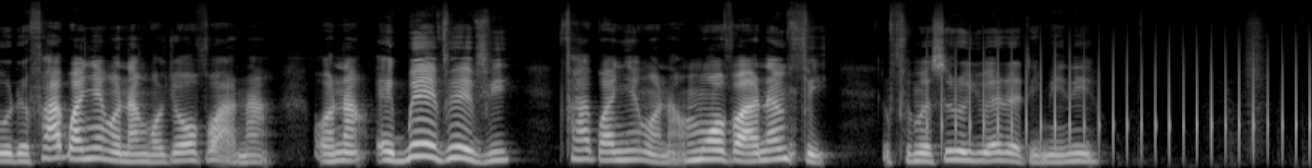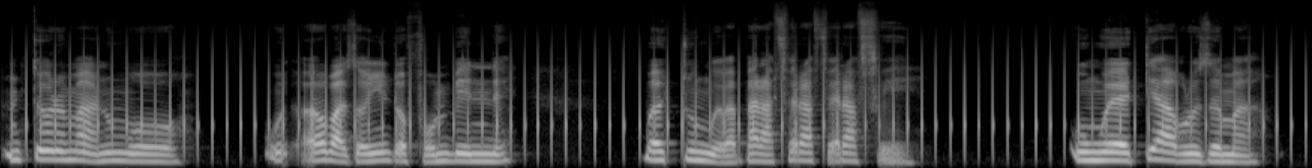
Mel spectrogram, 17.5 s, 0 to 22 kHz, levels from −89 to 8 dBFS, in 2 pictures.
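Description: From 6.19 s to 17.47 s, a train of clicks runs over the speech. Around a hundred sharp ticks arrive at a steady 10.6 per second. They peak roughly 10 dB above the speech and continue through the pauses. Likely cause: electrical interference or a faulty connection or power supply.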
